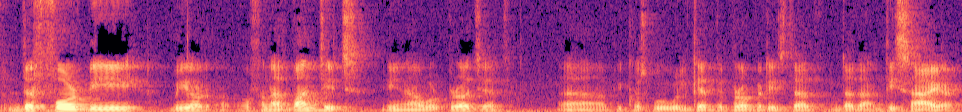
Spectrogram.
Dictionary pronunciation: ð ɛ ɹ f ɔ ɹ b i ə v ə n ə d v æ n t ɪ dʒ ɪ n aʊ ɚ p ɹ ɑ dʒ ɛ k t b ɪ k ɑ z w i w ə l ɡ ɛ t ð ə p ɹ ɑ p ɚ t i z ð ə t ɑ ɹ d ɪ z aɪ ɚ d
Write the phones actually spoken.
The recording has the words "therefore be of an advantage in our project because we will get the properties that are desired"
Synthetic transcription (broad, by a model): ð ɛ ɹ f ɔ ɹ b i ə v ə n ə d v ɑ n t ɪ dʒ ɪ n aʊ ɚ p ɹ ɑ dʒ ɛ k t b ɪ k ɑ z w i w ə l ɡ ɛ t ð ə p ɹ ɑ p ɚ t i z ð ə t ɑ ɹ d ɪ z aɪ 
